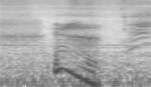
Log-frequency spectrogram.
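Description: A house cat gives a single drawn-out meow with a falling pitch, close and clear over quiet room tone.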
